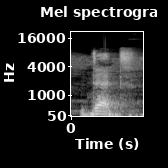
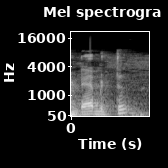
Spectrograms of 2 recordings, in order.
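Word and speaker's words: debt: already ब इन डेट this is डेट B silent here it's नॉट डेबिट this is डेट डेट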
